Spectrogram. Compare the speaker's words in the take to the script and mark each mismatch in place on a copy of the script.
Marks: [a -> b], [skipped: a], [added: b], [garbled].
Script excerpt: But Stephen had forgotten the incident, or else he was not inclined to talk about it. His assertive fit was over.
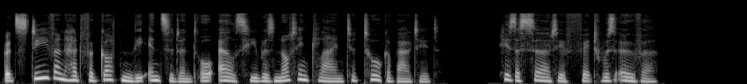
But Stephen had forgotten the incident, or else he was not inclined to talk about it. His assertive fit was over.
